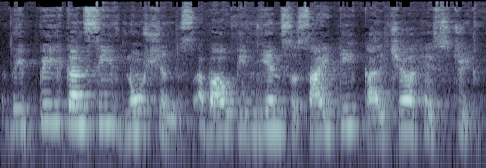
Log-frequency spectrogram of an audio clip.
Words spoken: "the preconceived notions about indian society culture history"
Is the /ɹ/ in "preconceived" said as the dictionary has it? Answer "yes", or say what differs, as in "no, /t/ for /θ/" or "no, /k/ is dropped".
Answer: no, /ɹ/ is dropped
